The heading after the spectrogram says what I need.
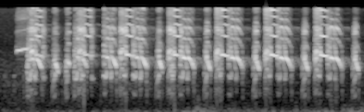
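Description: Grey francolin giving loud, harsh, shrill notes, each sliding downward, repeated about twice a second in a fast, insistent series.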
